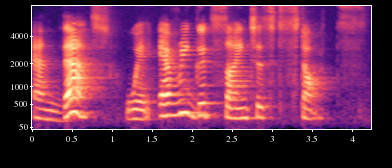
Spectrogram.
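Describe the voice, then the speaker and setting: A woman reads a children's story aloud in an expressive, deliberate storytelling manner. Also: mid-range voice. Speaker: storybook reader. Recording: roomy, echoing indoor sound.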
